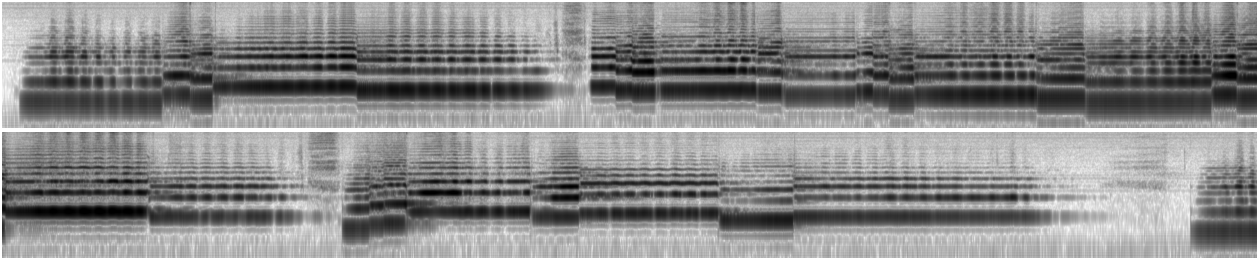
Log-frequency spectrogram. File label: Solo Flute; octet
